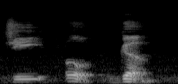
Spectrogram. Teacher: And the diphthong, it's considered as a long vowel. And here the O sound, it remains open. It's not closed by any other consonant sound. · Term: open syllable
